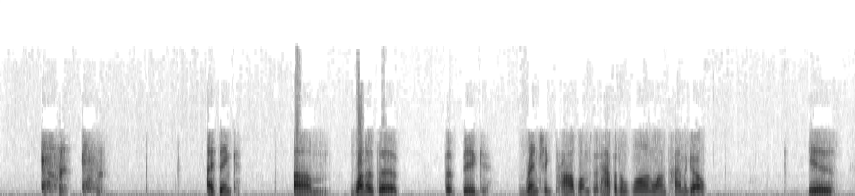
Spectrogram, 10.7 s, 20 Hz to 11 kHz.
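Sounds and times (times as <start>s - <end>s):
person coughing: 0.5s - 1.4s
speech: 2.6s - 3.1s, 3.7s - 8.9s, 10.1s - 10.5s.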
